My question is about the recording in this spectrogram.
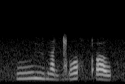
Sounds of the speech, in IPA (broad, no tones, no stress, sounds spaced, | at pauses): uː ŋ ɡ a ɡ͡ǁ ɔ χ qʼ o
